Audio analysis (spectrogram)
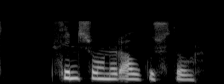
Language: Icelandic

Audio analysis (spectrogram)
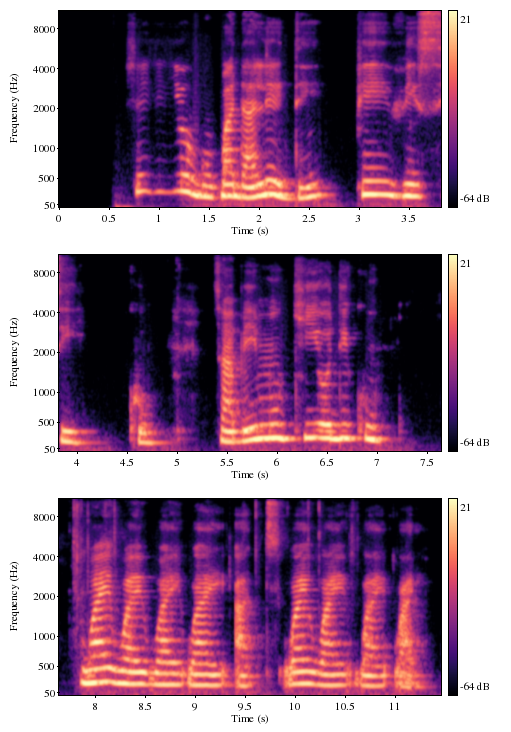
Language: Yoruba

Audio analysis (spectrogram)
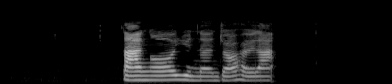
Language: Cantonese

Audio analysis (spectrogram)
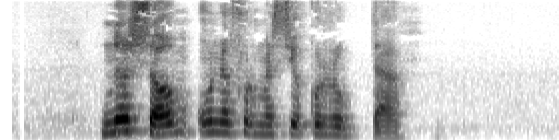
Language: Catalan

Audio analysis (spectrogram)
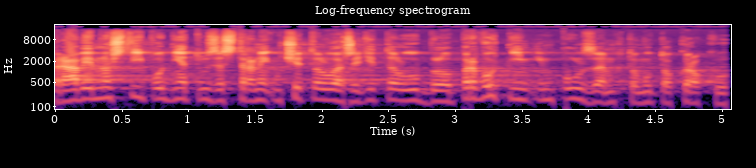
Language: Czech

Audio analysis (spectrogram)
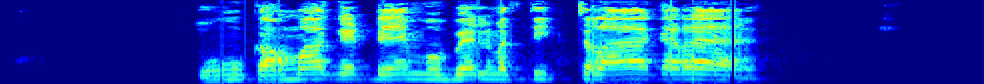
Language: Sansi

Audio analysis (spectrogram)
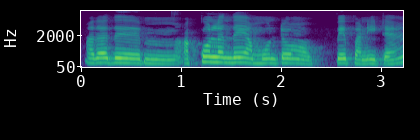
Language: Tamil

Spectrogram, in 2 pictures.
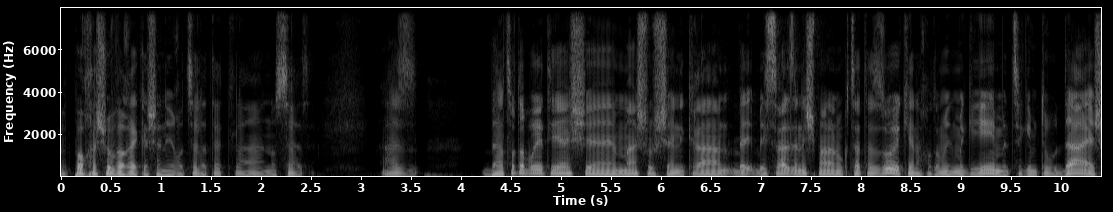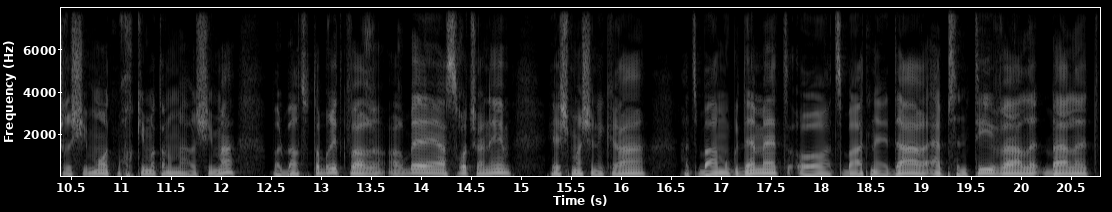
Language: Hebrew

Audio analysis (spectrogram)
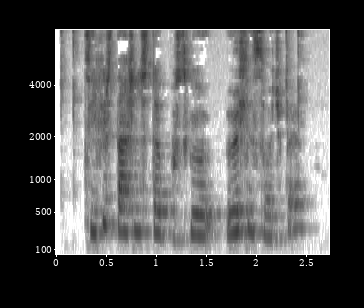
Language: Mongolian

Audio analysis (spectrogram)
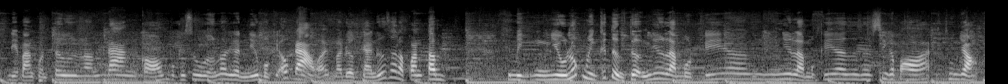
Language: Vietnamese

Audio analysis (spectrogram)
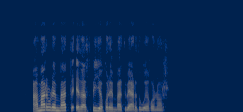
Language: Basque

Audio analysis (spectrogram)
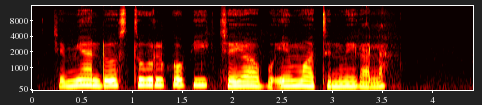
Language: Kalenjin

